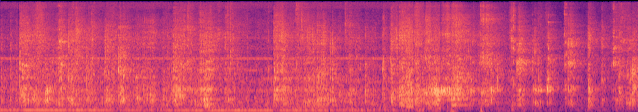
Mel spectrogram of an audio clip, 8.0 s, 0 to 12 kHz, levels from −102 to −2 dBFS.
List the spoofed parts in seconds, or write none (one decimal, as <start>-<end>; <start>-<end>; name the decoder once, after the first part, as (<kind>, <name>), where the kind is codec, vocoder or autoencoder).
5.1-6.0 (codec, DAC)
